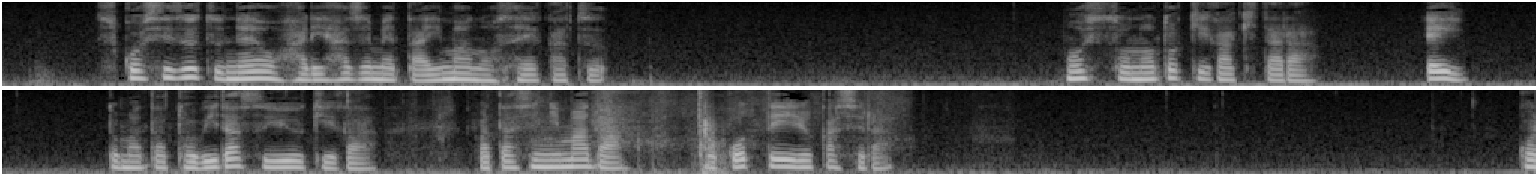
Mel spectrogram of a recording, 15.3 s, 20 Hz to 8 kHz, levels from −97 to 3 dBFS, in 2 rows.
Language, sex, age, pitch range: Japanese, female, 20-39, 150-200 Hz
